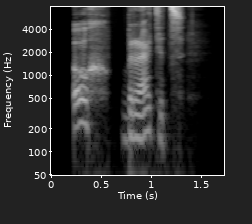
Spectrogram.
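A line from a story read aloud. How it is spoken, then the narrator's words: Chuckling. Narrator (Russian): Чарли хохотнул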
